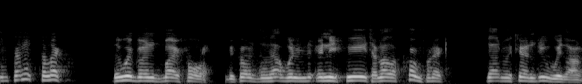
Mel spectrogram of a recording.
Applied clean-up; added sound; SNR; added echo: neural mask model DeepFilterNet 3.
